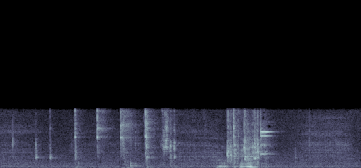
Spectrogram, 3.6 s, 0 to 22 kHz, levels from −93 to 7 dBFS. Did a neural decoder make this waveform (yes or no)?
no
